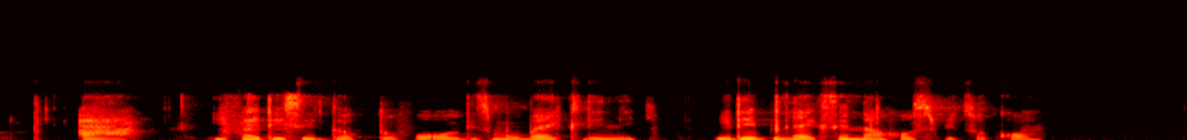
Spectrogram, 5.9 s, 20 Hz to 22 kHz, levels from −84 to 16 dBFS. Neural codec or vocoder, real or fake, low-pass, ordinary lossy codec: none; real; 7.2 kHz; Opus, 32 kbps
